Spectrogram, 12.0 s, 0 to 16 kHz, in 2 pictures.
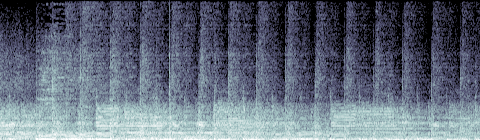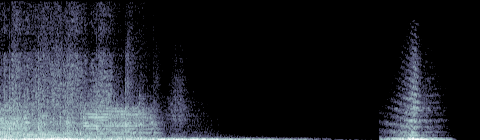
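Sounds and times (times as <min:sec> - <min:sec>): whoosh sound effect: 0:05.7 - 0:10.0, 0:10.8 - 0:11.7.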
